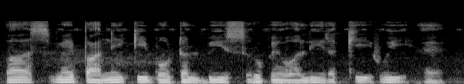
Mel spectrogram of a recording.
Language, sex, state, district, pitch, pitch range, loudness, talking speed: Hindi, male, Rajasthan, Jaipur, 105 Hz, 100-110 Hz, -17 LUFS, 140 wpm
